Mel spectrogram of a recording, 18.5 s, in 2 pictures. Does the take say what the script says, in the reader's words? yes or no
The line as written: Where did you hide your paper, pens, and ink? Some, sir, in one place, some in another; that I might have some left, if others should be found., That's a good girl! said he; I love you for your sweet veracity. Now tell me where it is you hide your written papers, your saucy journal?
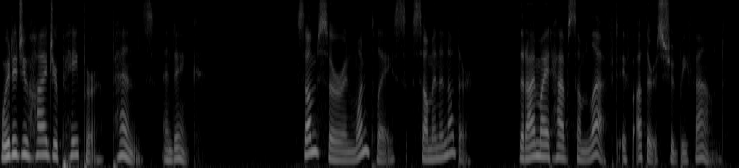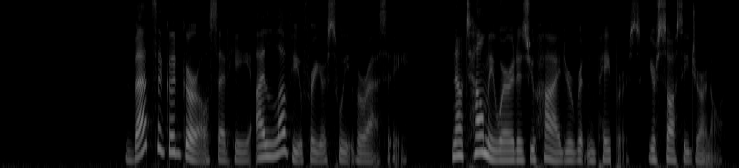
yes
